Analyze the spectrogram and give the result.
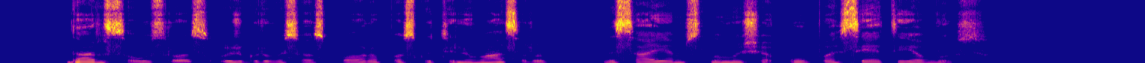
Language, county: Lithuanian, Klaipėda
